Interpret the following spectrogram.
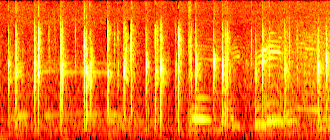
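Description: A small group of people clapping by hand, individual claps quick and uneven.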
